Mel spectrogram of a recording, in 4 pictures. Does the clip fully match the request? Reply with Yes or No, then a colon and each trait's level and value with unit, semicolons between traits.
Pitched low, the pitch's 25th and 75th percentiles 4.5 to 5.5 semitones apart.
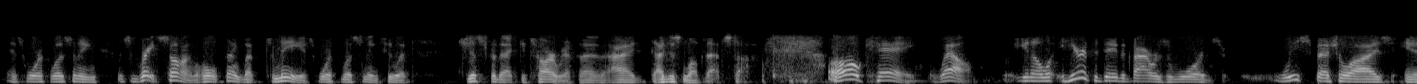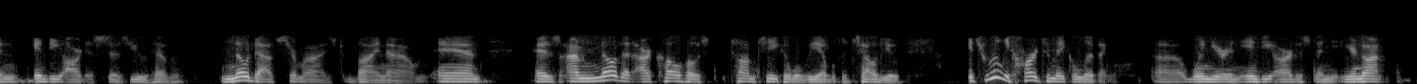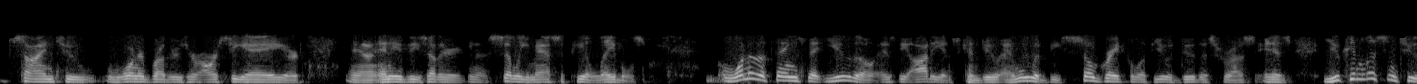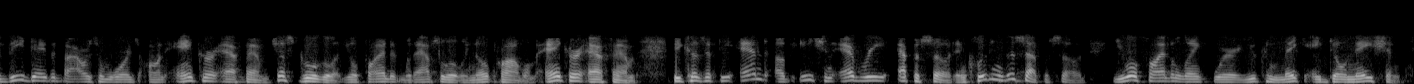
Yes: low, 125 Hz; average, 4.8 semitones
